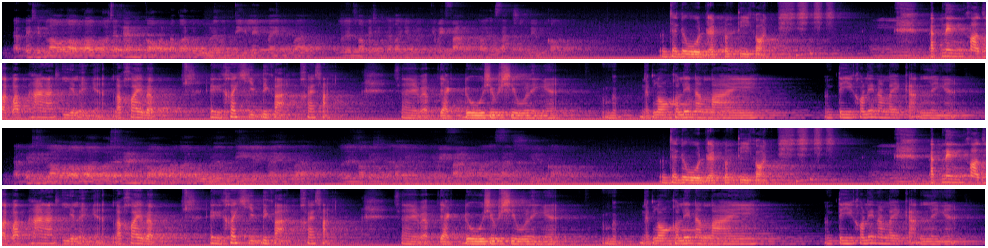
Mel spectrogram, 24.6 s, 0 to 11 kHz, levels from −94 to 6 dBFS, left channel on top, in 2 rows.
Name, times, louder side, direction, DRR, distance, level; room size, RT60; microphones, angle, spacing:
voice 1, 0.1-3.8 4.2-7.1 10.8-11.8, left 1 dB, 55° left, 0 dB, 6.3 m, -33 dB
sound 1, 2.5-21.3, left 1 dB, 25° left, 1.4 m, -39 dB
voice 2, 8.2-10.4 11.2-14.2 14.5-16.4 16.8-19.3 19.8-21.8 22.6-24.3, equal, ahead, 6 dB, 1.2 m, -26 dB
29.5 x 19.0 x 6.6 m, 2.3 s
head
